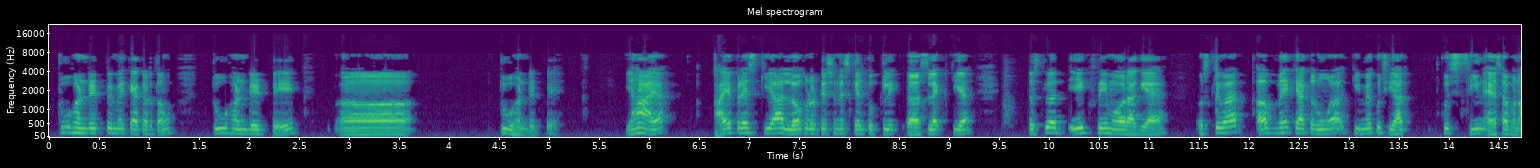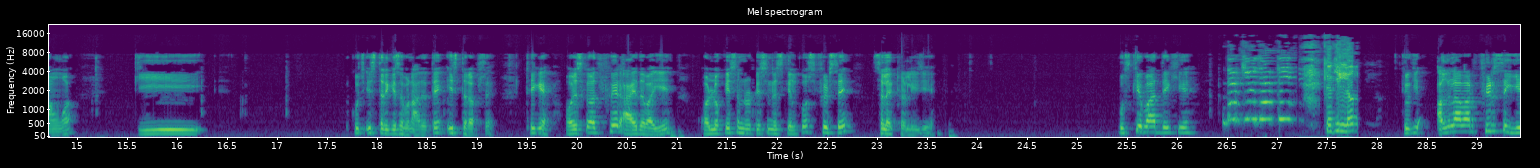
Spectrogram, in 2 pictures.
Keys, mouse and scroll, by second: 0.4 click, 2.9 click, 10.1-11.8 drag, 11.8-12.9 middle drag, 12.9-13.3 scroll down 3, 13.3-14.1 middle drag, 14.1 scroll up 1, 14.2-15.1 middle drag, 15.1-16.1 scroll up 2, 16.1-20.7 middle drag, 20.7 i, 26.0-29.4 drag.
